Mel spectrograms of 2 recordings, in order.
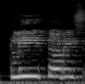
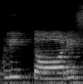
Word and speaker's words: clitóris: pequenos lábios e o clitóris clitóris ou clitóris são a mesma coisa certa a pronúncia das duas formas e escrita com azul de grafias diferentes são corretas então vocês utilizem a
